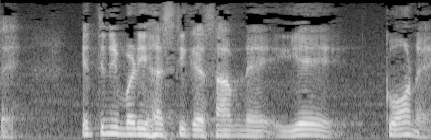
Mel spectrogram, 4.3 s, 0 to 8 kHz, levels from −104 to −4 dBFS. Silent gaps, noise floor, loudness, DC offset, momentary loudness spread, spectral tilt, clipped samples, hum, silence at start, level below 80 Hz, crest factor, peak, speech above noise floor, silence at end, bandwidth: none; -45 dBFS; -19 LUFS; under 0.1%; 12 LU; -6 dB/octave; under 0.1%; none; 0 s; -44 dBFS; 18 dB; 0 dBFS; 26 dB; 0 s; 7.8 kHz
